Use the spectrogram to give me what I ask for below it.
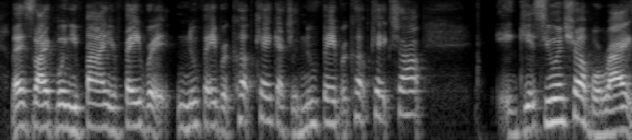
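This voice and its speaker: A woman speaks with an animated tone and lively intonation. The background is quiet. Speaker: financial coach. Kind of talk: online workshop.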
